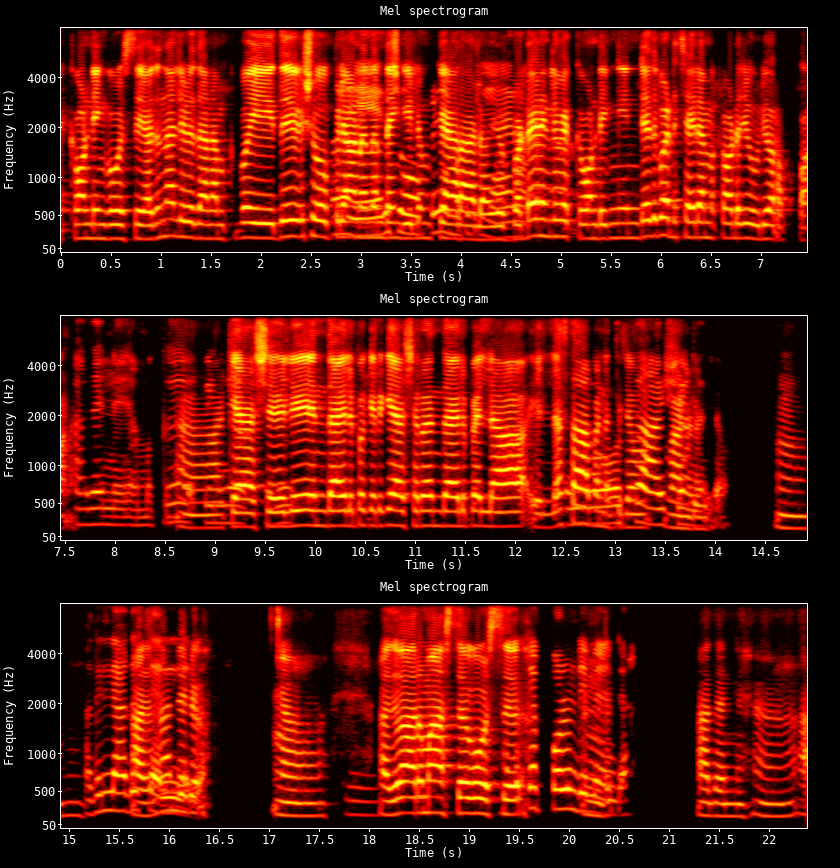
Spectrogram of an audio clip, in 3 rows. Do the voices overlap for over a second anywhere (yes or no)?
yes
